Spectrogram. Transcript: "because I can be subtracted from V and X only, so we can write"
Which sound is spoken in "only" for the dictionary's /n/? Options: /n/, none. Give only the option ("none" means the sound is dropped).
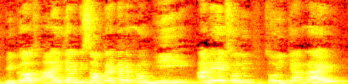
none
